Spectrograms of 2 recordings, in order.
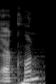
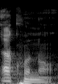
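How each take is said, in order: First: এখন as 'ae-khon'; bare n ending এখন; final consonant closed. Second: এখনও as 'ae-kho-no'; final vowel voiced. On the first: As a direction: stop on the ন of এখন. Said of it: "হসন্ত না দিবে". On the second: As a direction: end এখনও on a clear 'o'. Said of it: "হসন্ত না দিলে". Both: Shown as a demonstration.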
